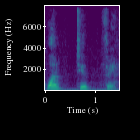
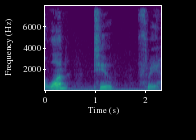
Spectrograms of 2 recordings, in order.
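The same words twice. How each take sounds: First: It is counted at a medium speed. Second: It is counted slowly.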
